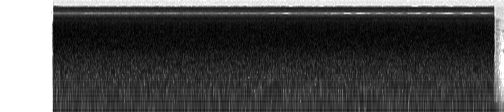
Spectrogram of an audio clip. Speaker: so for example here an example sound of a good airing which research should sound smooth and uniform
